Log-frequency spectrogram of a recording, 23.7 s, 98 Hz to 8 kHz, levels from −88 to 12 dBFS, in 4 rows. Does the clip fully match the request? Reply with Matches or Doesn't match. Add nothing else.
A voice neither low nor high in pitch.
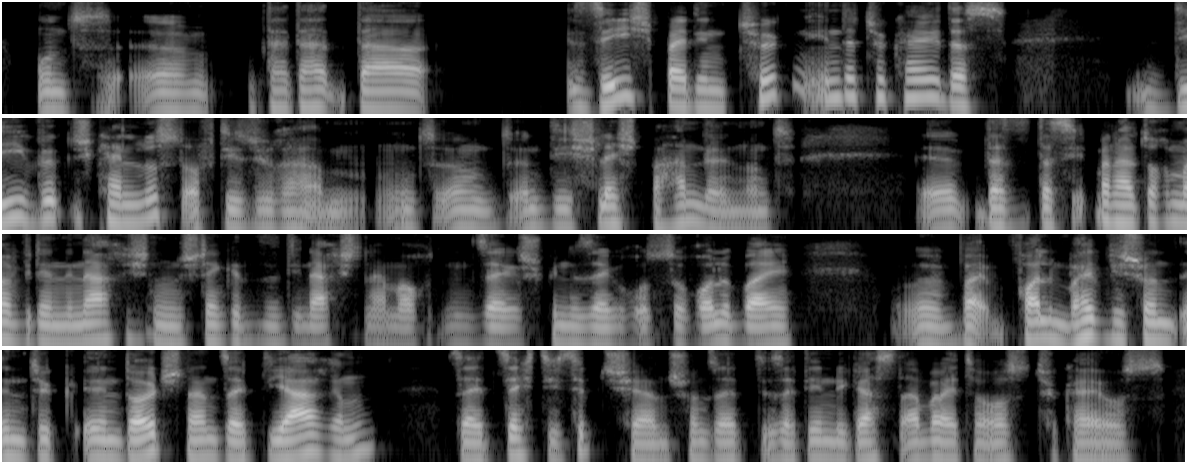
Doesn't match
